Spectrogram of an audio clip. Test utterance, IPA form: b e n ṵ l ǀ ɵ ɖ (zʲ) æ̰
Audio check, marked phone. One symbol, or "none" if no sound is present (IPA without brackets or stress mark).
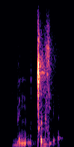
zʲ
